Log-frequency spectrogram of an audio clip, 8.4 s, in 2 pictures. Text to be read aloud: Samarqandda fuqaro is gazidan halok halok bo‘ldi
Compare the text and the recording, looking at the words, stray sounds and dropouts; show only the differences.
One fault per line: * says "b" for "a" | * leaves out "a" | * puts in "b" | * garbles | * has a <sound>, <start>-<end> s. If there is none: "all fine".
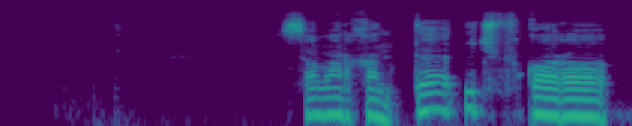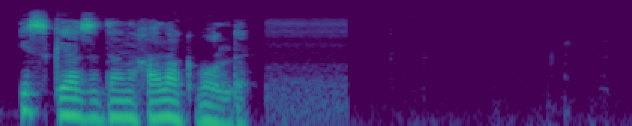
* puts in "uch"
* leaves out "halok"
